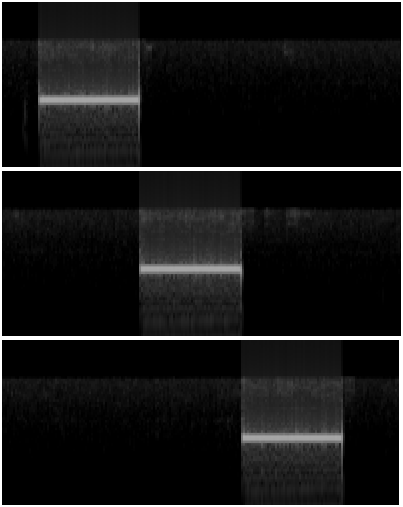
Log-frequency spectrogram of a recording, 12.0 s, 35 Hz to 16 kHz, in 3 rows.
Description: Ringback tone (Europe, 425 Hz).
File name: out- -2022- - - .49562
